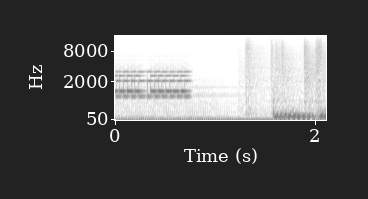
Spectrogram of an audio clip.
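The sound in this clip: Mobile phone ringtone of repeating electronic tones: a higher-pitched phrase, a brief gap, then a lower-pitched phrase resumes, clear and moderately loud with no voices.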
